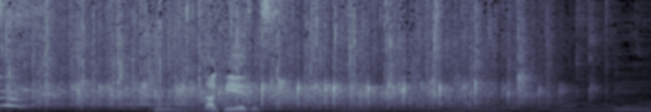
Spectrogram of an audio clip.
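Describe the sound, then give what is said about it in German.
Steady applause from a church audience for people celebrating their birthdays, with a man speaking briefly over it and music tones beneath; the clapping gradually thins toward the end. “So euer Applaus.”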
